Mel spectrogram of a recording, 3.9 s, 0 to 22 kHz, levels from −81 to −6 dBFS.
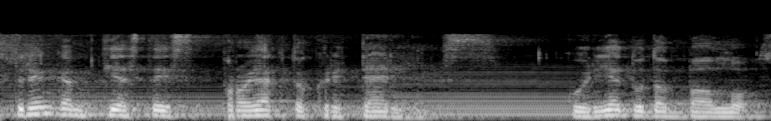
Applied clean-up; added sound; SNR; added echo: none; Bowed string instrument; 12 dB; reverberation time 1.1 s.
